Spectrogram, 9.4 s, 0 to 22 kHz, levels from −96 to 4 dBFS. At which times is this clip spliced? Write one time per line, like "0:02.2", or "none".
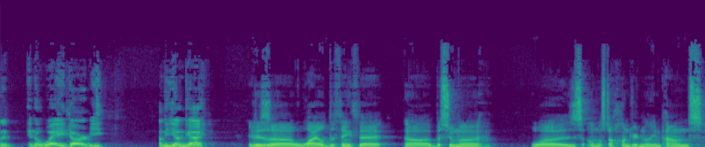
0:02.1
